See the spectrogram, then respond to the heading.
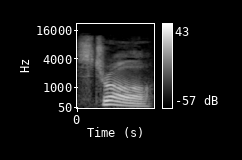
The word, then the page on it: stroll: American English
